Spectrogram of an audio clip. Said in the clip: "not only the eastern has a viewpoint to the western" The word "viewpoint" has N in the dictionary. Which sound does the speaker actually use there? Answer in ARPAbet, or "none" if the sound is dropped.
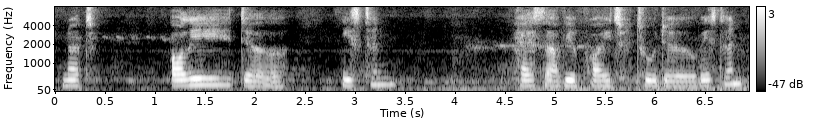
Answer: none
